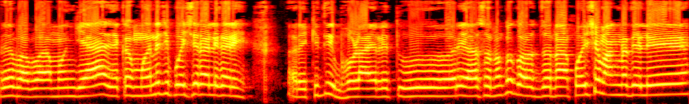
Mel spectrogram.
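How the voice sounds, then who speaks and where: A cartoonish character voice pitched high. It moves at a moderate pace. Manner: insistent.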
